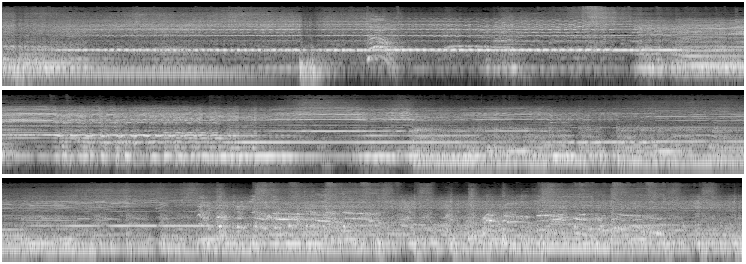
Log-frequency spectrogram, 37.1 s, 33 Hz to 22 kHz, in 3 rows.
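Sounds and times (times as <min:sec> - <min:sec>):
deep bass guitar: 0:00.0 - 0:09.5, 0:10.5 - 0:37.0
distorted electric guitars: 0:00.0 - 0:37.0.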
